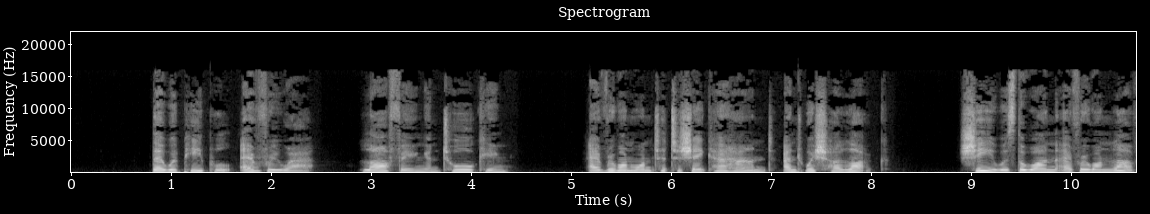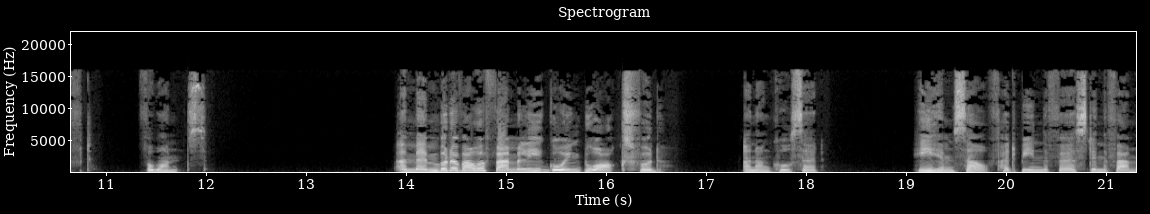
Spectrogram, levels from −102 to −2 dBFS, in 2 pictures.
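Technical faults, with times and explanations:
15.47–15.97 s and 20.76 s, hard clipping: the signal runs a little past what the chain can pass, by about 1 dB over that first half-second and about 2 dB in the brief hit at 20.76 s, so the peak tops get sliced flat. Those squared-off tops throw extra harmonics high up the spectrum. With overdrive this mild you won't hear a broad fuzz, just a slight crackly edge riding on the loudest moments.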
